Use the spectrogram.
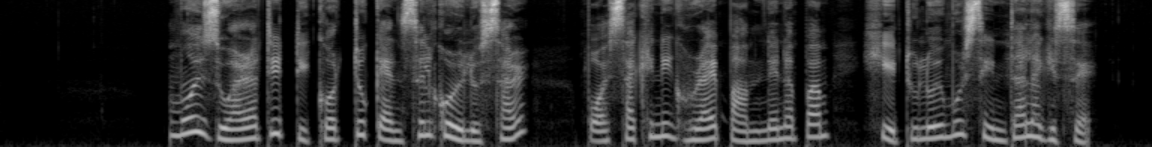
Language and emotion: Assamese, fearful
